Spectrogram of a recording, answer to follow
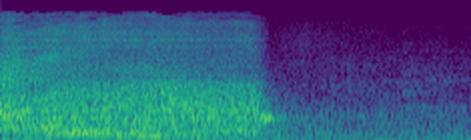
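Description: A man blowing one long, hard breath of air at the edge of a closed window, close to the microphone, testing it for a draught; the hiss stops after about a second and a half.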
